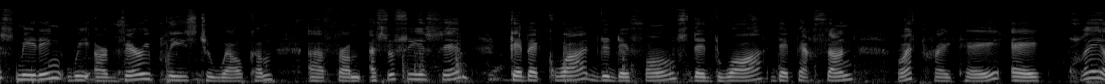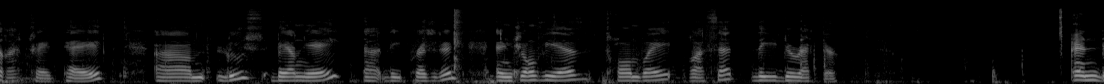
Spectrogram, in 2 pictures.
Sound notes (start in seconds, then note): 15.0 speaking in french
